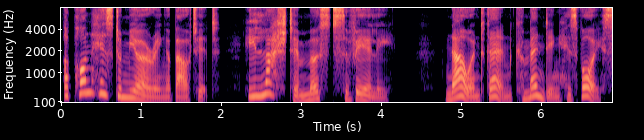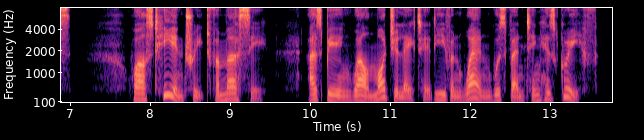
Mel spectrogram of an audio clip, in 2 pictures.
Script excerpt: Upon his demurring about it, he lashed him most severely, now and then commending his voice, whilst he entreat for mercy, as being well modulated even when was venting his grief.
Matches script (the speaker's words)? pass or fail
pass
